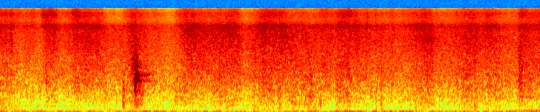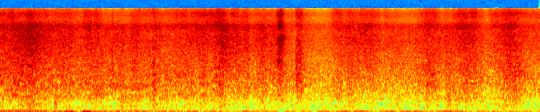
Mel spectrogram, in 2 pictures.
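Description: German wirehaired pointer puppies and their mother play-wrestling on a fabric beanbag: rustling and scuffling, with one short, sharp, high yelp about a second and a half in.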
